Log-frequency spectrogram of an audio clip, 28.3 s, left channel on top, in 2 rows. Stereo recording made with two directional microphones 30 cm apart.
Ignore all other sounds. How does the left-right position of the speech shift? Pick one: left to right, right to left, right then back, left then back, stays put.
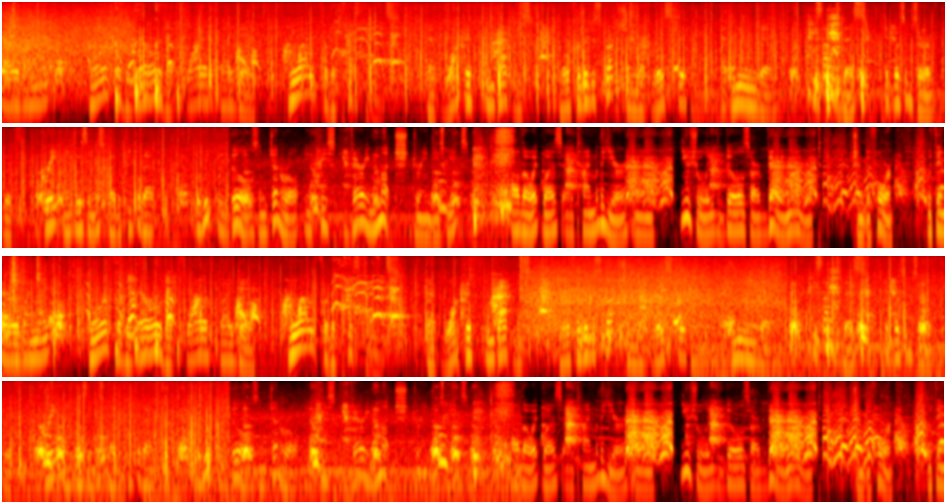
right to left.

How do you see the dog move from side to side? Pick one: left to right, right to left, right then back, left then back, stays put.
stays put.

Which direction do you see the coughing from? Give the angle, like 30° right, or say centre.
40° left.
